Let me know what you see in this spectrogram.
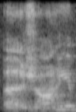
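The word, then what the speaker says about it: Zheni: like that there's this artist called jeanni but it's spelled z h e n i okay and she kind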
